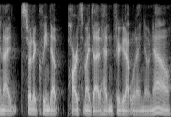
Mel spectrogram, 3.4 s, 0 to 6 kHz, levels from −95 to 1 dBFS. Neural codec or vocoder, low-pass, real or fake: none; 5.4 kHz; real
